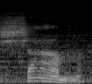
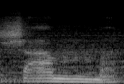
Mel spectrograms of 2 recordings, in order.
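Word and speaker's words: शं: The one syllable Sanskrit mantra that goes with this one is Sham, with an SH, Sham.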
